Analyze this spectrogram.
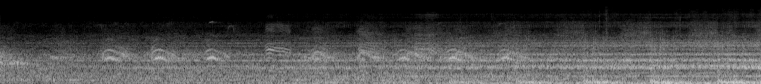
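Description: Many creatures run across an open field with a low, rumbling tramp of footsteps.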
